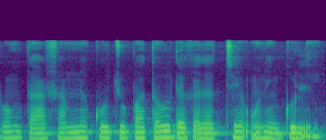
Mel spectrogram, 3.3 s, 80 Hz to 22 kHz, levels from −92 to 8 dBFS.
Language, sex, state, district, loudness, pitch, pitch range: Bengali, male, Tripura, West Tripura, -18 LUFS, 125 Hz, 120-130 Hz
